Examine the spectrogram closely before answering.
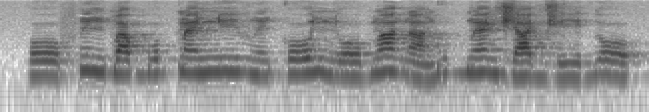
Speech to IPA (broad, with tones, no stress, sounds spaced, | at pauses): oː˨ f ĩ˦ ɡ͡b a˧ ɡʷ ə˨˦ k͡p ɛ̃˧ ɲ iː˧ v ĩ˨ k oː˨˦ ɲ oː˨ b ã˦ ɗ ã˨ ɡ u˦ ɡ͡b ɛ̃˦ d͡ʒ a˧ d͡ʒ iː˨ d o˦˨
